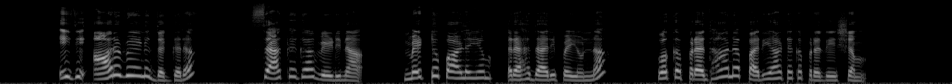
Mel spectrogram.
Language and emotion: Telugu, neutral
